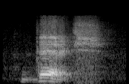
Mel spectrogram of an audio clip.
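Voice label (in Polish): "deres", Kurpie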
